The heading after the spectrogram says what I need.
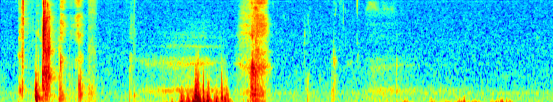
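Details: Drunk adult sneezing fit (paroxysmal sneezing): a quick run of sharp, noisy bursts ending in a loud, hissing sneeze, then quieter breathing in a small room; drinking often triggers these fits.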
